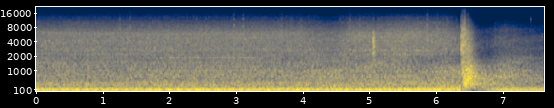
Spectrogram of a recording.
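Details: 1978 GMC Jimmy / K5 Blazer, chopped, mostly new parts, after sitting for most of a year, heard under the hood: low steady V8 idle rumble, even beat, no knocks, misses or ticks; normal idle.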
